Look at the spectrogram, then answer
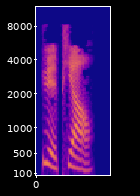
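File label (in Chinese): "月票", Mandarin Chinese; chinese-flashcards; hsk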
